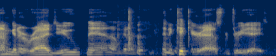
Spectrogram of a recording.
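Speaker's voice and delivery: high, jeering, taunting tone. Retelling what a guy said while grinning at him: retelling a grinning taunt. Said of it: "and he's grinning at me, going".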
